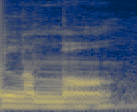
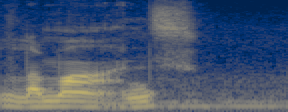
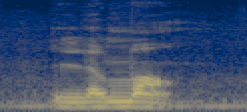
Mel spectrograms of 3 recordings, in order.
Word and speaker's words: Le Mans: And I say Le Mans because I was a French major in college and I studied in Paris. So that's how you pronounce it. Not Le Mans, Le Mans.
